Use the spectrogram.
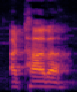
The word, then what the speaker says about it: اٹھارہ: بعد ذلك اٹھارہ اٹھارہ، بدون الشد على ت، بعضهم يقرؤون مع الشد وهذا خطأ. اٹھارہ اٹھارہ، هذا نطقه الصحيح.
